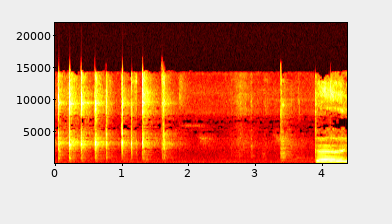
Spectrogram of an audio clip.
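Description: Small plastic toy figures tapping on a granite countertop: a quick run of about ten sharp clicks in the first second and a half, then one more click near the end.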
